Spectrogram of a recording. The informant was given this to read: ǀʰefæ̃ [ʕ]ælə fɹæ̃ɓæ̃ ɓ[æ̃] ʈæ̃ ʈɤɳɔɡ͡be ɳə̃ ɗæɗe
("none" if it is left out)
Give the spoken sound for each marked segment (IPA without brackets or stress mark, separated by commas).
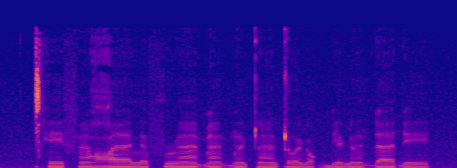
ʕ, ə̃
